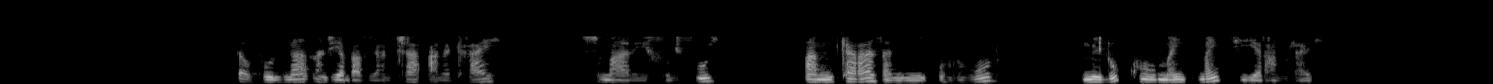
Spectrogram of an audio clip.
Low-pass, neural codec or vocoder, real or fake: 3.6 kHz; none; real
